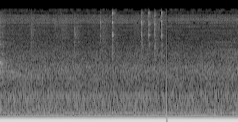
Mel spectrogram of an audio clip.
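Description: A few light clicks of computer input as an attachment is opened on screen: a couple about a second in and a quick cluster near the end, over a steady faint hum.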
